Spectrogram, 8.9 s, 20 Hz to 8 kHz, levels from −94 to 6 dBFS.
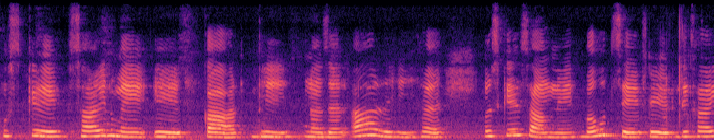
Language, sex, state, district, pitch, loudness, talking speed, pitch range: Hindi, female, Punjab, Fazilka, 250 Hz, -15 LUFS, 105 wpm, 230-275 Hz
